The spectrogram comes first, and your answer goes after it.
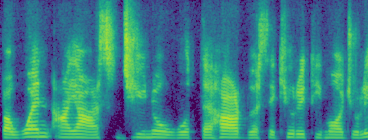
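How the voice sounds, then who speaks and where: A woman with an Italian accent at a fairly low pitch, moderate pace and ordinary pitch variation, over a quiet background. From Italy. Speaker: cybersecurity channel manager. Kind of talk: interview.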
